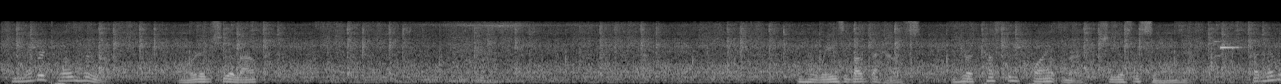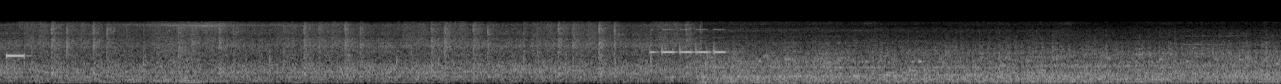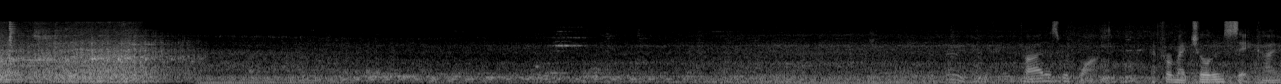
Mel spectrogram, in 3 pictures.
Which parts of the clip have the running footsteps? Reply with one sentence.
The running footsteps can't be heard in this clip.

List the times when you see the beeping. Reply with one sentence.
You can hear the beeping from 12.1 to 13.1 s and from 19.3 to 20.1 s.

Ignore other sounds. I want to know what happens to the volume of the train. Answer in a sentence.
The loudness of the train goes down.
